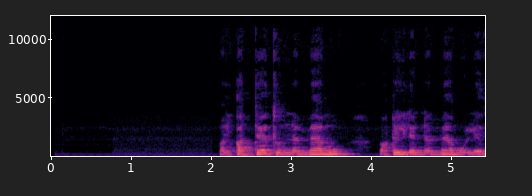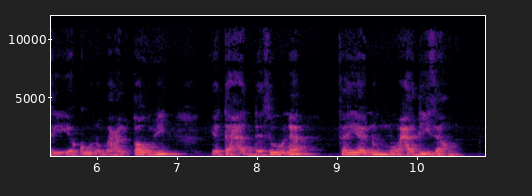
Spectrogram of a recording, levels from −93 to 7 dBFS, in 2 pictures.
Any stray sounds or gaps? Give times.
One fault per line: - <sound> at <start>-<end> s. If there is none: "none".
none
